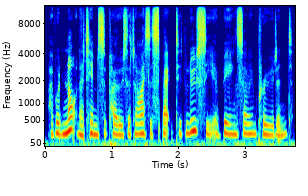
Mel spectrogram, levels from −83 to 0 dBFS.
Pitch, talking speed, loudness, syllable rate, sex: 205 Hz, 225 wpm, -20 LUFS, 5.8 syllables/s, female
